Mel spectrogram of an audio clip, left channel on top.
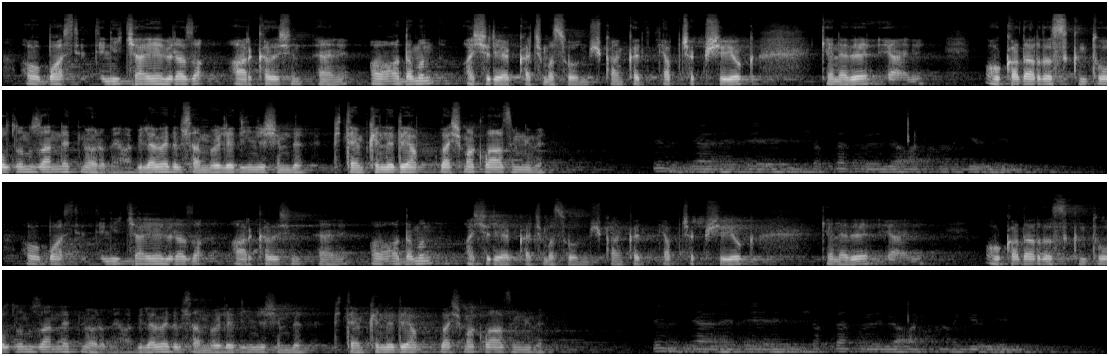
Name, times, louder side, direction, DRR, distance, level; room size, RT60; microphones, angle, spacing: voice 1, 0.0-2.0 2.3-4.3 4.6-14.1 14.5-16.5, left 5 dB, 75° left, 14 dB, 0.5 m, -24 dB
voice 2, 17.6-21.2, equal, 90° right, -1 dB, 3.4 m, -41 dB
24.5 x 15.0 x 8.6 m, 2.3 s
head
